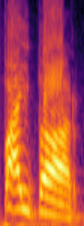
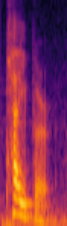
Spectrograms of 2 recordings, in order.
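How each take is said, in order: First: The p is plain, without a puff of air. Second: The p has a strong puff of air. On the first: The speaker calls it wrong. "হবে না বন্ধুরা?" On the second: The speaker calls it right. "পি না, ফি"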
